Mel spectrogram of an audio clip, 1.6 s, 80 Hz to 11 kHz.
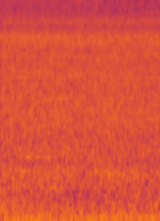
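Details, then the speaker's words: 1991 Cadillac Brougham, long-wheelbase rear-wheel drive, 5.7-liter V8, heard at the rear: low, even tailpipe rumble with steady beat, no misses or ticks; idles smoothly and sounds healthy. "Sounds like you'd expect a 1991 Cadillac Brougham to sound. Again, 5.7 liter underneath the hood."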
